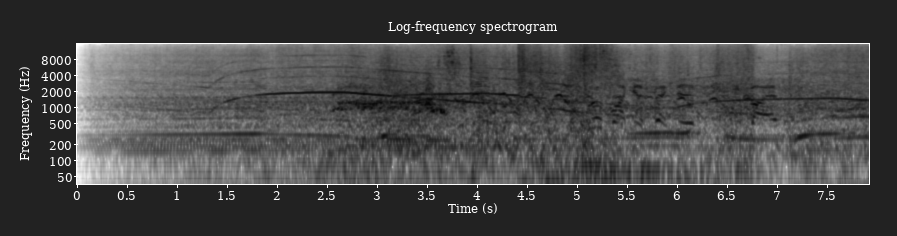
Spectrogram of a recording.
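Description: A sports car engine roars at high speed.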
